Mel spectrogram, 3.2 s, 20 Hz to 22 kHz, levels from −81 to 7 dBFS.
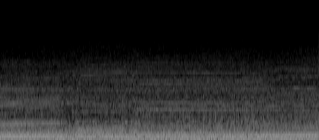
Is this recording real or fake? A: real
